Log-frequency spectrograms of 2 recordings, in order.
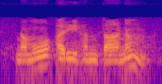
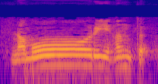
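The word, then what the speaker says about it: नमो अरिहंताणं: नमो अरिहंतानम नमोकार मंत्र में तो अ का भी उच्चारण अपन करते हैं कि नहीं अलग से, नमो अरिहंतानम फिर लोप कहाँ हुआ, किंतु संस्कृत भाषा में अगर लिखेंगे नमो अरिहंत नमोरिहंत ऐसा पढ़ेंगे, अ को छोड़कर पढ़ेंगे नमोरिहंत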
